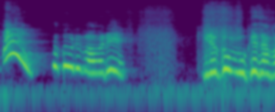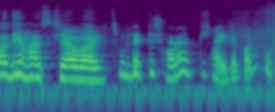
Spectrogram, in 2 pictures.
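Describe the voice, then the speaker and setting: High-voiced mother coaxing her baby. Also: animated, a little fast, creaky. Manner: playful, coaxing baby talk. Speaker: vlogger mother. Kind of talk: casual home vlog, talking to her baby. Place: home bedroom at night.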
